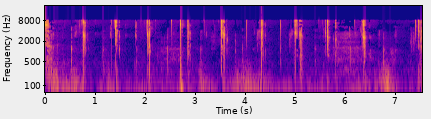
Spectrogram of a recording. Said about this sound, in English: I am going to be doing ASMR podcasts all the time, like eating and making mouth noises like this.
